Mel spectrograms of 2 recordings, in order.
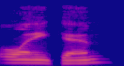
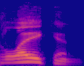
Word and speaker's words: Laken: prepared for leak and he says her name wrong her name is not Lincoln her name is leak bro he doesn't give a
